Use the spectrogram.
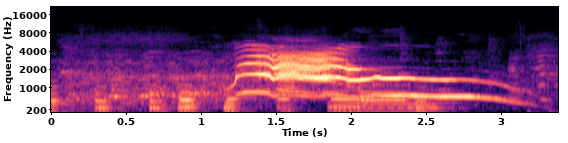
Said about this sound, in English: Meow, M-I-X. The noise that 1,009 kittens makes in Roman numerals.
